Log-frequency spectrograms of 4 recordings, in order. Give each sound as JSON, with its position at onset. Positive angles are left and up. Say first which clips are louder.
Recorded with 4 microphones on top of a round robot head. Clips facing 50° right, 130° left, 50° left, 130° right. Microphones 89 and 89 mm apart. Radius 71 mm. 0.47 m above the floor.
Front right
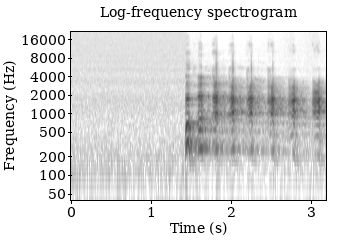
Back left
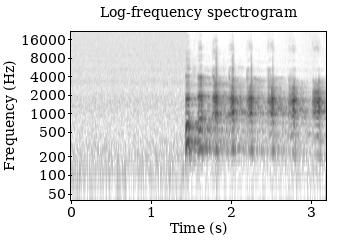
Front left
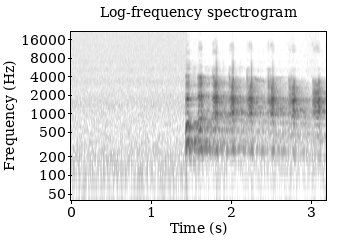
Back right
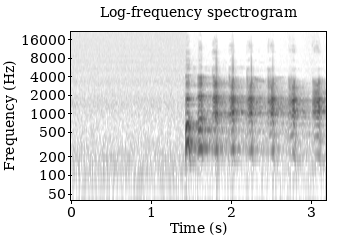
{"t": 1.4, "sound": "laughter", "louder": "even, back right 5 dB", "azimuth_deg": -150, "distance_m": 1.0}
